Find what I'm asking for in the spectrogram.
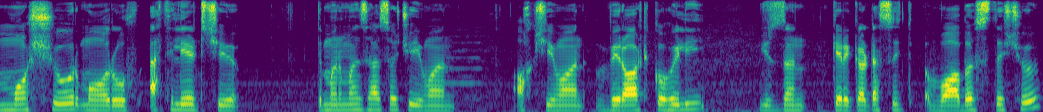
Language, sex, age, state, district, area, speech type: Kashmiri, male, 30-45, Jammu and Kashmir, Anantnag, rural, spontaneous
